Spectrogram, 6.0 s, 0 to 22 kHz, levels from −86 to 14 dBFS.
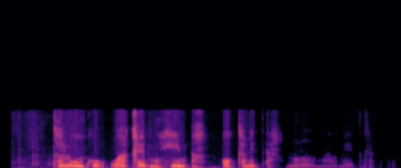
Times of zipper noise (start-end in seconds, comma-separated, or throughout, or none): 3.53-4.74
